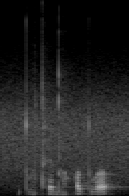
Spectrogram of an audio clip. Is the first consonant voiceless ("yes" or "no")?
yes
